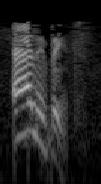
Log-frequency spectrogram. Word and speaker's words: elevate: 如果我们在词根 lev 的前面加上表示出的前缀 e，然后后面呢再加上 ate 这个动词后缀，摆在我面前的这个单词就是 elevate， elevate， elevate，表示使什么什么提升。所以单词 elevate 的意思就是提升、举起。第一个字母 e 读作 a，而元音字母 a 要读它的本音 a，重音在第一个音节 elevate， elevate，它是一个动词。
